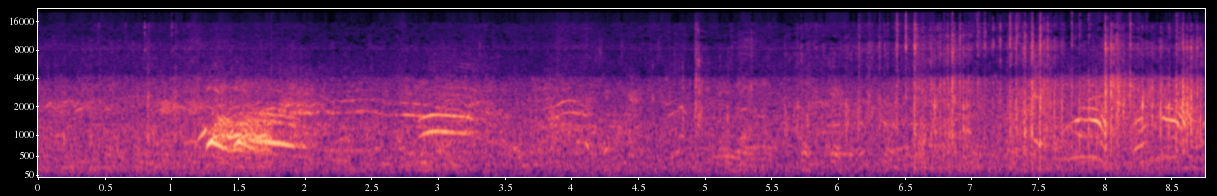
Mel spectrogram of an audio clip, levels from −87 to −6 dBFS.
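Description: A recording of everyday sound opens with a doubled audio track. From the start until 1.76 s, a second full-band copy trails the original by about a fifth of a second at around 5 dB lower, then drops out abruptly. Unlike room echo or reverb, there is a single repeat with no decay tail and no added room colour. The likely cause is a second, slower capture path or an edit leaving two copies out of step.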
